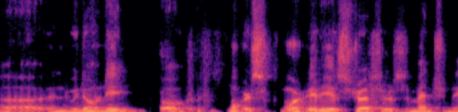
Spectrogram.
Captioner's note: laughing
